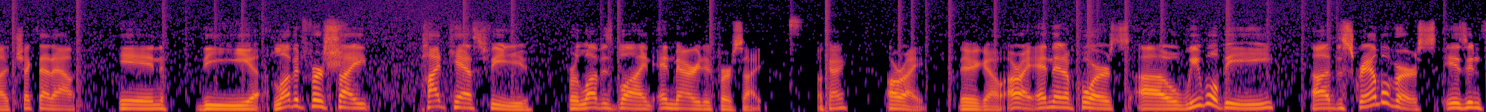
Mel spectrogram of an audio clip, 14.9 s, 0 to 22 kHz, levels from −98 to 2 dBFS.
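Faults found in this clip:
Overdone noise removal, throughout. Background pulled to near silence with twinkling specks between phrases. Noise suppressor set too aggressive. Bands near its noise estimate are cut hard or dropped, taking quiet speech detail with them.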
